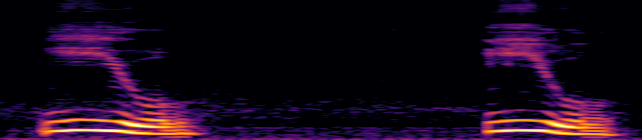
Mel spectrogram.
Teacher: during the syllable eel, the tongue shifts from way high and forward to way back. Eel, eel. You'll hear this movement in the E vowel as your tongue moves towards the L. · Term: one syllable motion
